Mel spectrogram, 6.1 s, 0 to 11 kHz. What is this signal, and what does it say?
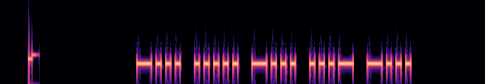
Morse code, heard as a keyed tone, about 20 wpm, 700 Hz. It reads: B5BVB
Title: Five Challenging Letter-Number Combinations 20wpm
